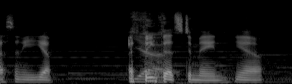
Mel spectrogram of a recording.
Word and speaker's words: demesne: I think that's domain, yeah. Like, judging based off of the, like, phonetic pronunciation guide under it, it's domain.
